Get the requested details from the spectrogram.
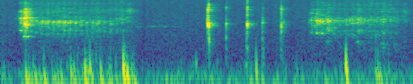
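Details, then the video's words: Young raccoon giving two short, harsh wavering cries separated by a stretch of clicks, thumps and rustling close to the recorder. "Baby Raccoon Sounds"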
